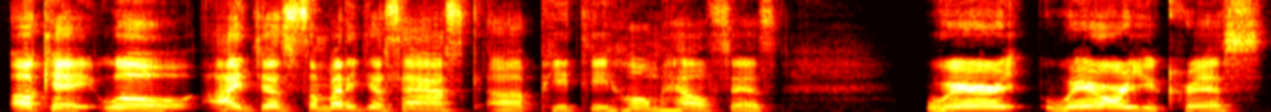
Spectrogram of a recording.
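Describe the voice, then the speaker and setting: A Southern US man hosts a laid-back livestream, cracking jokes and reading out viewer chat. His voice sits high and slightly bright, and he takes his time.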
